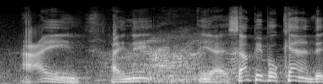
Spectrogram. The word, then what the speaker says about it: ع: And this one, Ain. Ain. You know, most of you actually say it correctly. Ain.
